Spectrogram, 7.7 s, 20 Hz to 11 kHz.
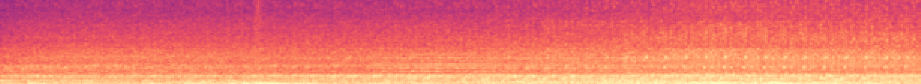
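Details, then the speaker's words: Ford F350 7.3 Powerstroke diesel started right after a new fuel filter was fitted; settles into a steady, even idle with smooth low clatter and no stumbling or hunting; normal idle. "So, I definitely heard some noises. Ho-ho! It starts. Good."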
